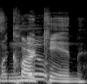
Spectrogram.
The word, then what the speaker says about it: McClurkin: Some people, I said Donnie McClurkin, an ex-gay, has It's McClurkin. Oh, is that how you say it? You put two L. It's Clarkin. How do I say it? Donnie McClurkin.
